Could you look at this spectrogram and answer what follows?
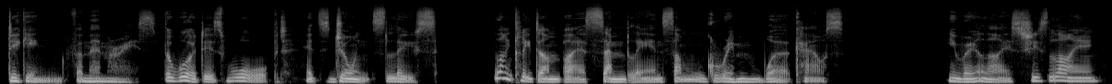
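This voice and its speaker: An all-knowing female storyteller of a dark fantasy video game, her voice extremely low and thick with gravelly fry. She speaks slowly and deliberately, with hushed, portentous weight on each phrase. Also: no echo, clean studio sound, heavily acted. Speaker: game narrator. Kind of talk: dramatic second-person fantasy game narration.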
